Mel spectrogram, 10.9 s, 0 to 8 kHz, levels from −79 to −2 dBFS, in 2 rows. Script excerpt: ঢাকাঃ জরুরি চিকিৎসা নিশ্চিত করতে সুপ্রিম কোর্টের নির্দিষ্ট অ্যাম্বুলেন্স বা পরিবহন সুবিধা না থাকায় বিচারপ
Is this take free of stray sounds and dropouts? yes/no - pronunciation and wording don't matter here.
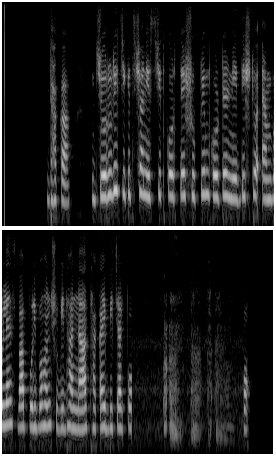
no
